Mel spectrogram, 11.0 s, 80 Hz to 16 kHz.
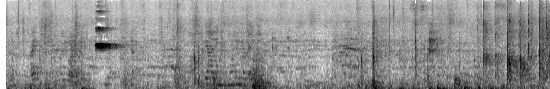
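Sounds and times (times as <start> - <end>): scattered voices in a hall: 0.1 - 11.0
short whistle blast: 1.9 - 2.4.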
